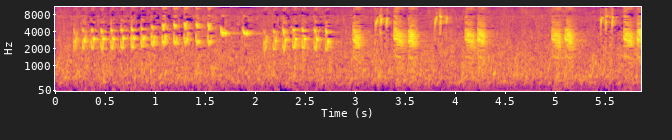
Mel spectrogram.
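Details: Long-tailed shrike song meant as fill material for silent caged birds: a rapid, evenly spaced series of paired chirps rising slightly in pitch, then harsher scratchy notes and short whistled phrases with brief pauses.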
